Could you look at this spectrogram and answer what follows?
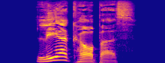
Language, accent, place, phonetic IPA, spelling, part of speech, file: German, Germany, Berlin, [ˈleːɐ̯ˌkœʁpɐs], Lehrkörpers, noun, De-Lehrkörpers.ogg
- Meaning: genitive singular of Lehrkörper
